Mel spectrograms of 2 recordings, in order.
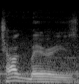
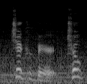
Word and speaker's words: chokeberry: June berries and chalk berries, or I That's- think that's how you pronounce them. June berries. I know, but there's like chalk berries? Chokeberry.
